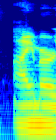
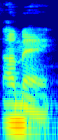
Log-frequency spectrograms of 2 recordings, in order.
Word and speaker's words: Aimer: so so yeah wait is I'm her the wrong way to pronounce it aimer or aimer really Oh cuz it's yeah it's French oh ma it's ma oh okay cuz it it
